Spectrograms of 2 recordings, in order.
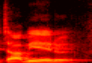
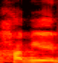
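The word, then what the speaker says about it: Javier: 그 참가자 이름이 이제 자비에르. 여기 이제 아마 스페인어로 발음하면 하비에르 이렇게 발음할 텐데 이 사람이 이제 초콜릿을 먹었던 기억이 있다라는 거예요.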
